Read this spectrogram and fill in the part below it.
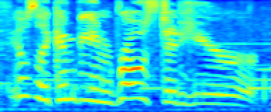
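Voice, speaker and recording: An eager, slightly whiny young woman in a game. Her voice is very high and light. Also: lively intonation, slow, over music. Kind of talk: game dialogue.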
